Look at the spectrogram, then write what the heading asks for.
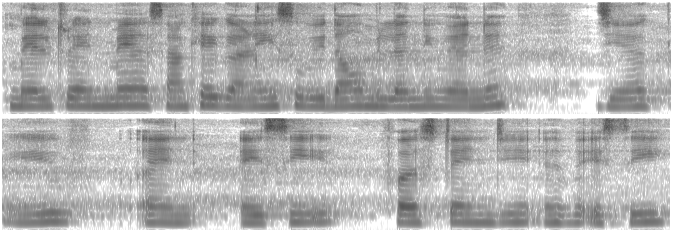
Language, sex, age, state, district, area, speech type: Sindhi, female, 30-45, Gujarat, Surat, urban, spontaneous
